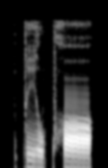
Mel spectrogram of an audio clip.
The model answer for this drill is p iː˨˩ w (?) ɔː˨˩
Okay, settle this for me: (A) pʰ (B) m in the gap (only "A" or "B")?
A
